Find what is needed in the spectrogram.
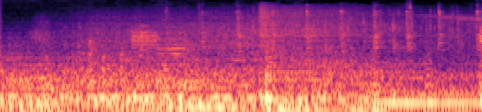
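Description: Background music from the score: a low, droning synthesizer pad with scattered higher tones.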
